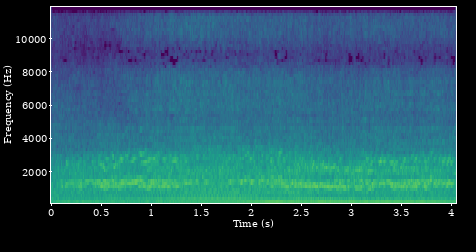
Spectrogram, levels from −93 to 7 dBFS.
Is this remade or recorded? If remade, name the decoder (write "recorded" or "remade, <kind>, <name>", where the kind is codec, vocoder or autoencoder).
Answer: recorded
